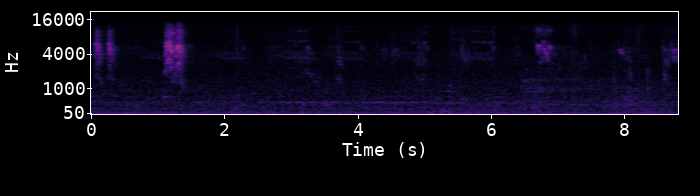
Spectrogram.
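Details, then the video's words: Lesser kestrel (Falco naumanni) at a breeding and rehabilitation centre at Levka, Sakar region, Bulgaria, in early July when young are flying and still fed by parents, gives brief, harsh, raspy calls in double and triple bursts over steady hiss. "Lesser Kestrel, Falco naumanni"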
